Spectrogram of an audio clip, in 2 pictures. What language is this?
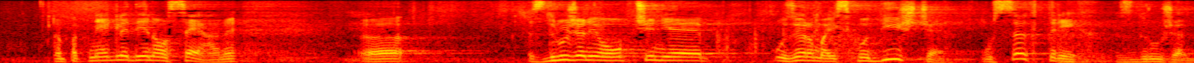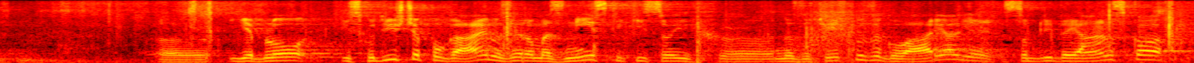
Slovenian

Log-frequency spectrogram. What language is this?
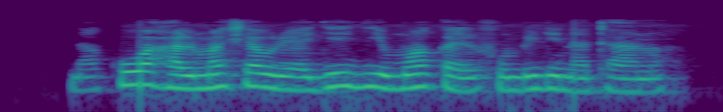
Swahili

